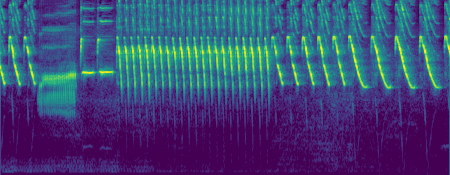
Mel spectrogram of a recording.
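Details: Canary singing continuously, meant for training young or silent birds: falling whistles, a lower buzzy phrase, a long fast high trill, then a steady series of loud down-slurred whistled notes.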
